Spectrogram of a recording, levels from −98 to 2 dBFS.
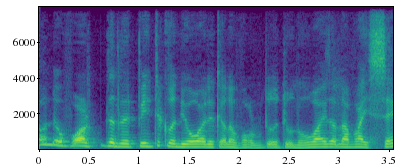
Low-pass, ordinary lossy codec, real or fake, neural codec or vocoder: none; none; fake; codec, 16 kHz, 0.8 kbps, ZipCodec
